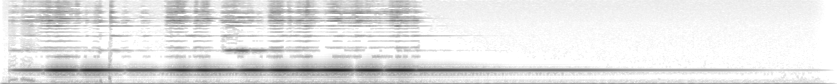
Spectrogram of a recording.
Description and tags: Sliding a finger around the rim of a wet wine glass, which is full of water.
